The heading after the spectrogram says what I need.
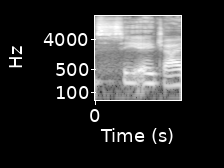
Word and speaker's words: chi: CHI is pronounced chi.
